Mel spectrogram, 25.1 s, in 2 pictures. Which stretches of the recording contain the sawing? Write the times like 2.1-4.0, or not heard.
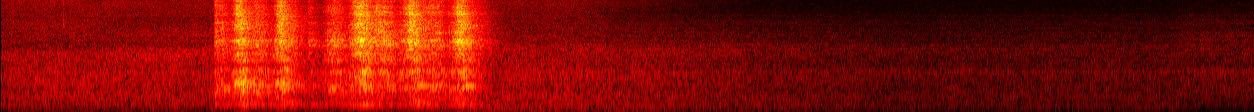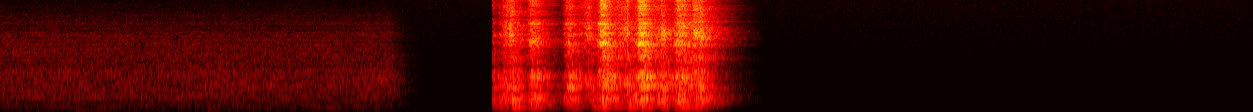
2.1-4.8, 17.4-19.6.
